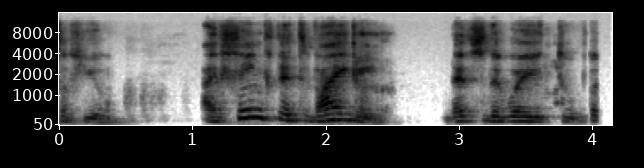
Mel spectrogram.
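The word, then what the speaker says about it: Weigl: I think that Weigel, that's the way to pronounce his name, and Fleck are example.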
